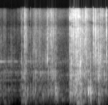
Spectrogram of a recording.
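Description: Gift wrapping paper crinkles and rustles in uneven bursts as a New Year present is opened, growing louder and busier in the second half, close to the listener.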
